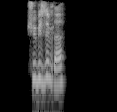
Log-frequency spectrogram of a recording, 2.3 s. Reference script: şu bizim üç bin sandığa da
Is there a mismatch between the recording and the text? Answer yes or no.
yes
